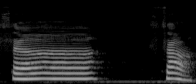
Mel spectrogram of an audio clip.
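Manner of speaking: سا with a soft lisped th, as in "think"; soft pronunciation. Shown as a demonstration. Teacher introducing the letter to learners, سا softly lisped. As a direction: say سا gently, softly th not hissed s. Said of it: "نرمی سے پڑھنا ہے".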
